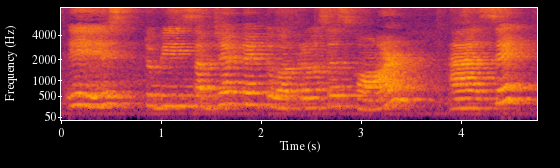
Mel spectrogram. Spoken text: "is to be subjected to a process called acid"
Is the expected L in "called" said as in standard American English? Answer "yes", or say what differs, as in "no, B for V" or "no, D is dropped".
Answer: no, N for L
